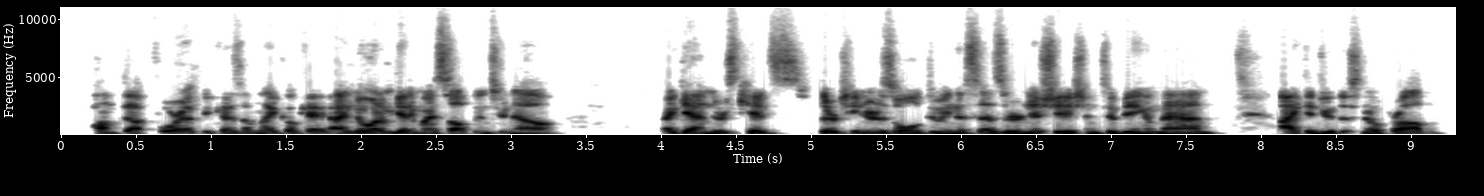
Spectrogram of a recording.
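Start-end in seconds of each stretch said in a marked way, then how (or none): none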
